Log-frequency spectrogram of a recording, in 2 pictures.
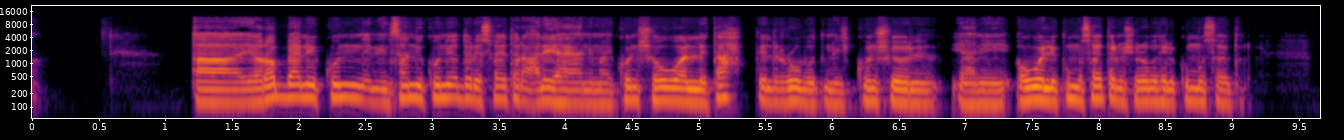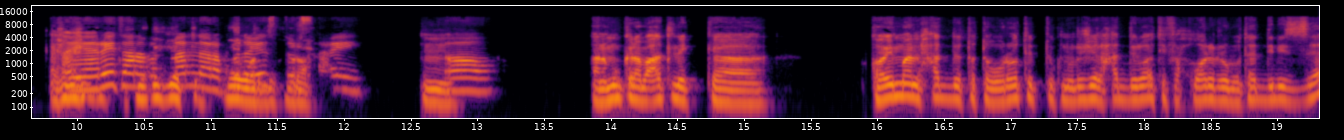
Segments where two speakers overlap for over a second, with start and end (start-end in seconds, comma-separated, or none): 9.9-11.8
